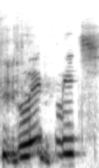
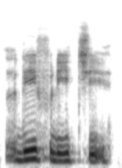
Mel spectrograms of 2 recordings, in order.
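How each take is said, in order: First: The name is said with English sounds. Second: The name is said with Japanese sounds. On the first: "I need the English accent version" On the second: "the Japanese pronunciation in katakana"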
